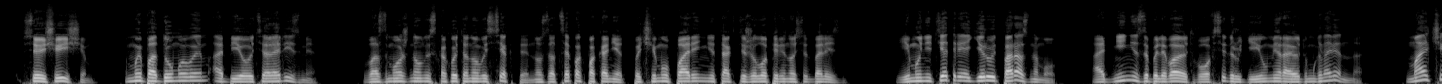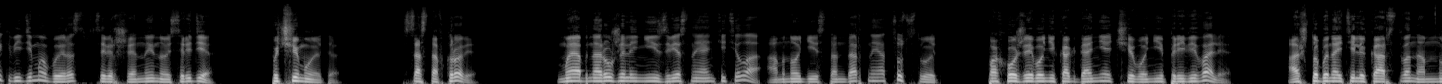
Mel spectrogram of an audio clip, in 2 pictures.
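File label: Russian, Lithuanian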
